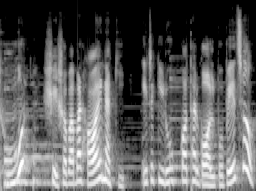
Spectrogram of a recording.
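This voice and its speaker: A woman's voice: a little high, expressive, normal speed, music in the background, lightly acted. A woman voicing a sceptical, exasperated village housewife in a cartoon, questioning and scolding expressively. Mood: incredulous, exasperated. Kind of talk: cartoon voice acting.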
